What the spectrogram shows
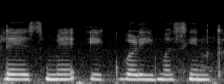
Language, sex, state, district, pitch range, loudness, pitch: Hindi, female, Bihar, Kaimur, 225-240 Hz, -15 LUFS, 230 Hz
